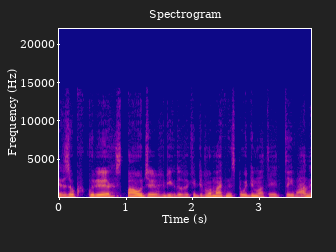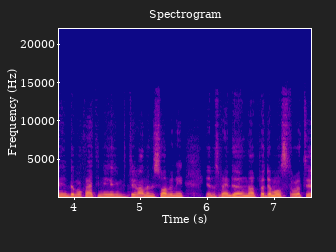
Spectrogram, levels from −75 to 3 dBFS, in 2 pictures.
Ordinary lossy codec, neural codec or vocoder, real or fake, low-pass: Opus, 64 kbps; codec, 44.1 kHz, 2.6 kbps, DAC; fake; 14.4 kHz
